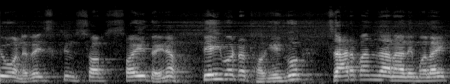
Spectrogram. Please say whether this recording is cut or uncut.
uncut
